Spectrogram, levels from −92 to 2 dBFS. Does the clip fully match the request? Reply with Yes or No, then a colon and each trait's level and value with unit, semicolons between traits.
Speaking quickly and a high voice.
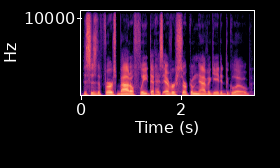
No: fast, 210 wpm; low, 135 Hz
